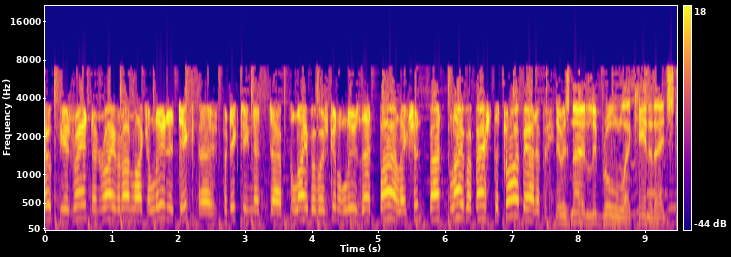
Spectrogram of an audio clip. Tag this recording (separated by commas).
Music, Speech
